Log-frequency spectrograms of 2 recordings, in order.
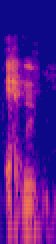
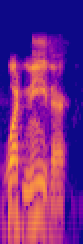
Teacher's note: The change of S to D before N is spreading throughout the U.S.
